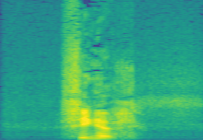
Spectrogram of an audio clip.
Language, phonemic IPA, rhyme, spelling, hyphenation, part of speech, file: Dutch, /ˈvɪŋər/, -ɪŋər, vinger, vin‧ger, noun / verb, Nl-vinger.ogg
- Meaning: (noun) finger; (verb) inflection of vingeren: 1. first-person singular present indicative 2. second-person singular present indicative 3. imperative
